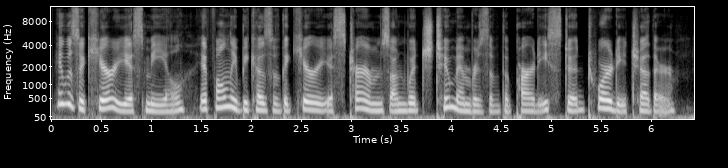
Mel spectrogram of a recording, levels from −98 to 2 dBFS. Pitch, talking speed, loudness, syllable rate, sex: 190 Hz, 205 wpm, -18 LUFS, 5.3 syllables/s, female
